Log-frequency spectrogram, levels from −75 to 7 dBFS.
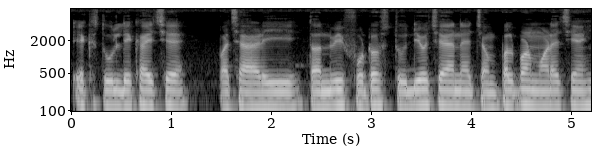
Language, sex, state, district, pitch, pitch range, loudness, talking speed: Gujarati, male, Gujarat, Valsad, 115 Hz, 115-120 Hz, -17 LUFS, 170 wpm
